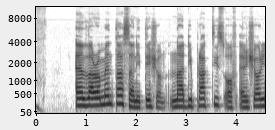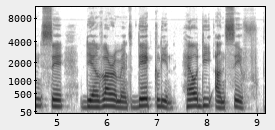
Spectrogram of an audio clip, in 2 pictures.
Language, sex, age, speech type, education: Nigerian Pidgin, male, 15-29, spontaneous, tertiary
